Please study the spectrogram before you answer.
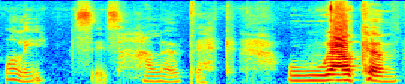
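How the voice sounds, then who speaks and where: Woman, children's storyteller, unhurried pace, soft mellow tone, expressive, drawn-out emphasis. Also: on the low side. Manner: gentle, theatrical, talking directly to young listeners. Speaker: children's story reader and host.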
